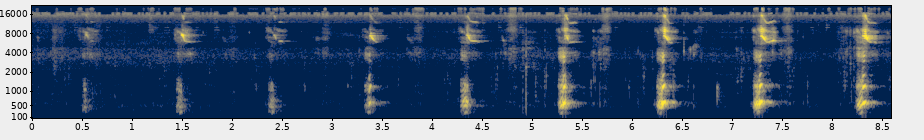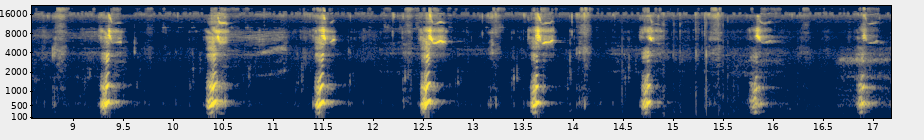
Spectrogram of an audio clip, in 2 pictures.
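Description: Central Asian Shepherd puppies give short, sharp yelps about once a second, growing steadily louder.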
